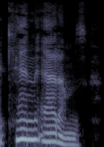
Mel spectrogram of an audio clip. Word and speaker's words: Kenn: And I'll just mention that story Spine, the credit goes to Ken Adams, who wrote a book called How to Improvise a Full-Length Play. And it's K-E-N-N-A-D-A-M-S. So it's two N's, one D, but the second N in Ken is silent. So K-E-N-N Adams.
